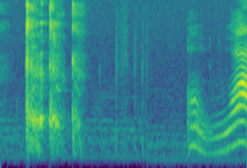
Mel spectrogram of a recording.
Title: Listen To My Cough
